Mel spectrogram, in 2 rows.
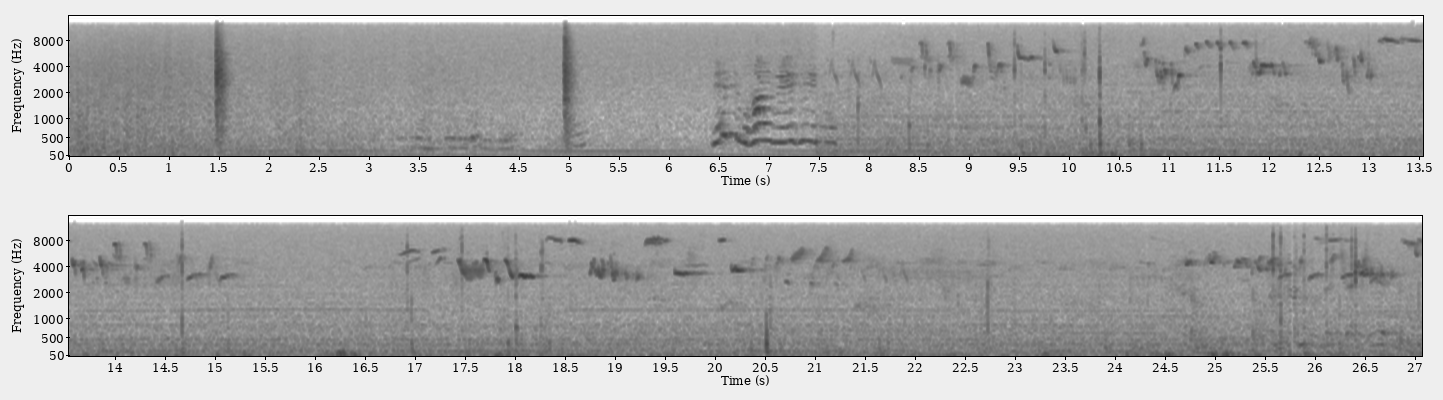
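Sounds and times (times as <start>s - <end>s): faint steady hiss: 0.0s - 27.0s
songbirds singing and chirping: 6.4s - 27.0s.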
